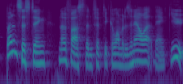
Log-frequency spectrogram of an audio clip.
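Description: The speaker has a New Zealand accent and lively intonation at a moderate pace. The recording is very clean, with a silent background. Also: man. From New Zealand, Northland. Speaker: podcast host. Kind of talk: scripted narration. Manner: casual.

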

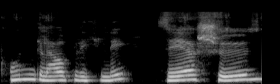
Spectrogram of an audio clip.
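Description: A woman's medium-pitched voice with a dark, mellow tone, fairly even intonation and a very slow pace. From southern Germany (Ulm, Swabia). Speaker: trauma therapist and end-of-life companion. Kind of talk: personal testimony in interview.

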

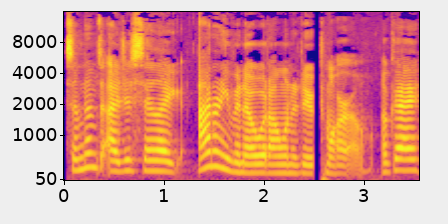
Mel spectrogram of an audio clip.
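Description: A woman's ordinary speaking voice, fairly high in pitch, at a fairly quick pace with lively intonation. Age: 20s. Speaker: podcast host. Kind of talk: solo podcast monologue.

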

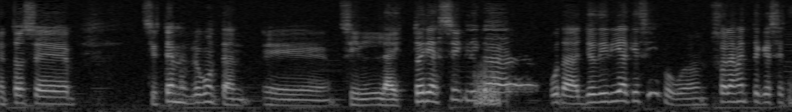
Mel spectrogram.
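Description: A man's high-pitched voice with lively intonation at a moderate pace, amid noticeable background noise. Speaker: podcast co-host. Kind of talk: casual chat. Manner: halting, repeats words.

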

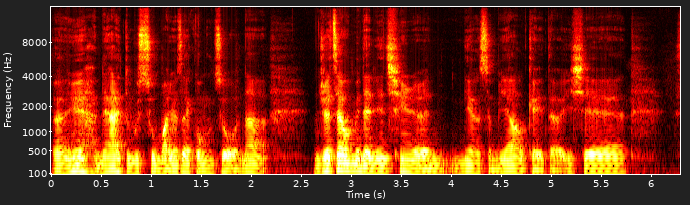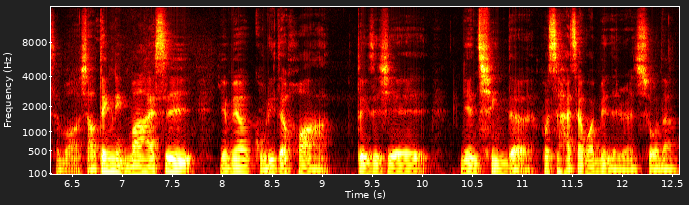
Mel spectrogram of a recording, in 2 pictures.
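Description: The very clean recording has a silent background. A man's very deep, low voice holds fairly even intonation. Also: moderate pace. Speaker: podcast host. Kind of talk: casual chat.

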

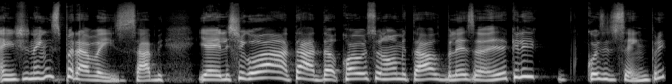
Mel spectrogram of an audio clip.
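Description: Her voice is an unremarkable speaking voice, fairly high in pitch for a woman. She moves at a fairly quick pace with lively intonation. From Brazil, São Paulo. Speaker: podcast co-host, student. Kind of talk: casual chat, storytelling.

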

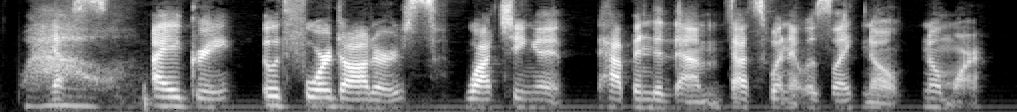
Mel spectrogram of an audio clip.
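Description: Speaking at a moderate pace, a woman with a fairly low pitch, a bright, sharp tone and vocal fry holds a monotone, flat intonation in a dry, close sound with no echo. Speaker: podcast host and healing coach. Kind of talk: casual chat.

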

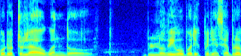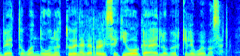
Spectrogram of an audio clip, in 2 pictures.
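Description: A man's medium-pitched, monotone, flat delivery at a fairly quick pace, broken by long, frequent pauses, with noticeable background noise. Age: 40s. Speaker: podcaster. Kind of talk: casual monologue commentary. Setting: outdoors, walking in the street. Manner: halting, with many fillers.

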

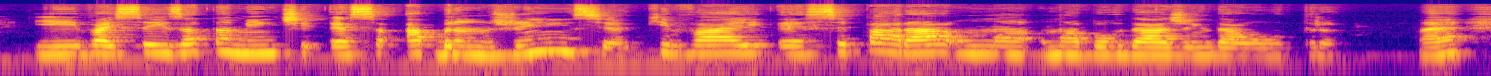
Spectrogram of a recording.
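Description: A woman's voice is somewhat breathy and fairly high in pitch. She talks at a fairly slow pace with fairly even intonation. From Brazil. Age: 50s. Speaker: psychologist and holistic therapist. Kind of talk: podcast interview.

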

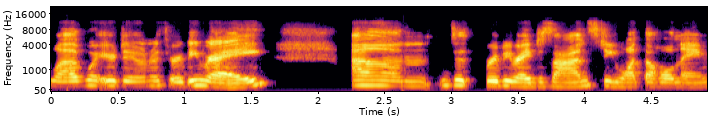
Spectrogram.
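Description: Here is a woman with a strong Southern US accent. The recording is very clean, with a silent background. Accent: Southern US, thick. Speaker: podcast host. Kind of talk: casual chat.

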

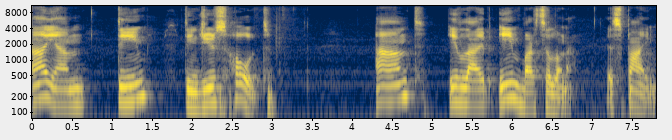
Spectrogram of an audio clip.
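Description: A man with a Spanish accent speaks at a very slow pace with long, frequent pauses, his fairly high pitch showing ordinary variation and his loudness very even. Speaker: English learner. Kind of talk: reading aloud. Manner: halting.

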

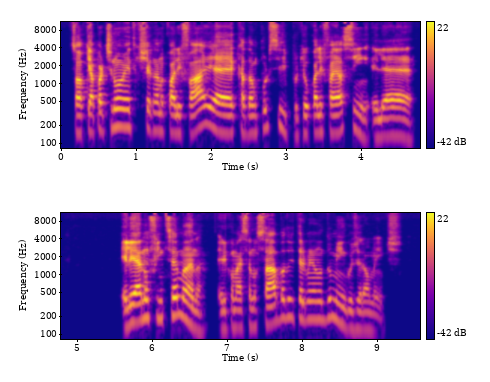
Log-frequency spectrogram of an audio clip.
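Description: A man's fairly high voice at a very fast pace. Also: ordinary pitch variation, very clean recording, silent background. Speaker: esports pro player. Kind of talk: casual chat. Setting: live stream.

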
